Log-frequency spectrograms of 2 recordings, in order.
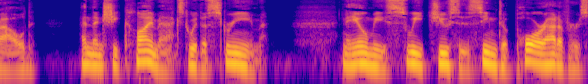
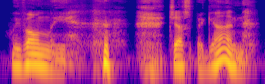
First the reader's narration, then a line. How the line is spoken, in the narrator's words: I chuckled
